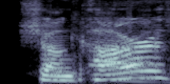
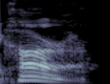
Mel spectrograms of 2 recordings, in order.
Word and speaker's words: Sankara: Shankara stone? Shankara. Yes. But it's not spelled with an H. No, it's not. It's Sankara. Sankara. Okay. I just say Shankara because that's how they say it.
